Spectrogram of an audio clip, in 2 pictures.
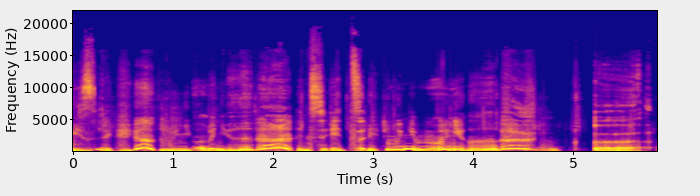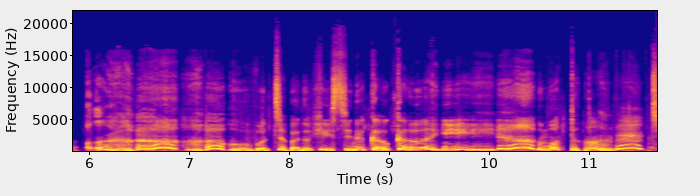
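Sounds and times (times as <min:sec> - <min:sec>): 
speech: 0:00.0 - 0:11.6
wavering groan-like vocal sounds: 0:04.6 - 0:06.3
loud drawn-out burps: 0:05.2 - 0:06.1.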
